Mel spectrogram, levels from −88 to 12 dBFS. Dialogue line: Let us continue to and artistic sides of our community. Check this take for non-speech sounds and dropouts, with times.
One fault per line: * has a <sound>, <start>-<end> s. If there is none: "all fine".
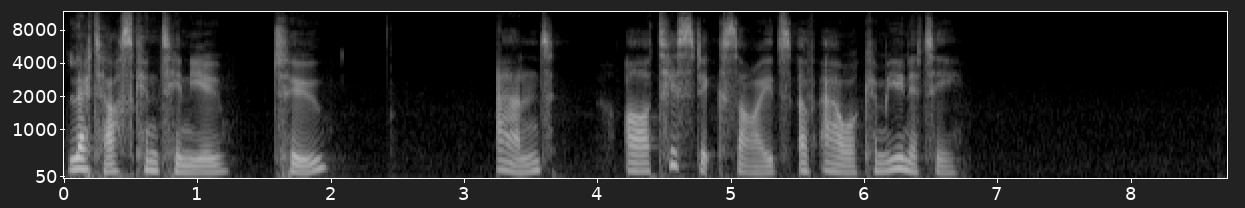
all fine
